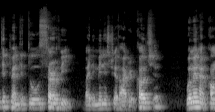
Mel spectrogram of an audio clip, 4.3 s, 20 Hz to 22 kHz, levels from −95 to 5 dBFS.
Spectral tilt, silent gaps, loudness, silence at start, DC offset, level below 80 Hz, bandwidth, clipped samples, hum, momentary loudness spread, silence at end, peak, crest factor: -6.5 dB/octave; none; -26 LUFS; 0 s; under 0.1%; -76 dBFS; 14.5 kHz; under 0.1%; none; 13 LU; 0 s; -8 dBFS; 18 dB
